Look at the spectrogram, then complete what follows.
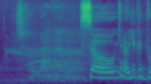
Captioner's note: audience laughing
